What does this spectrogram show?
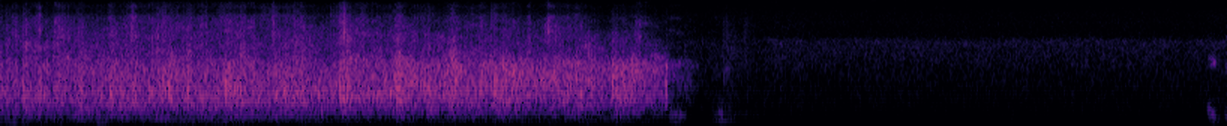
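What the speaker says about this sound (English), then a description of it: "Give him a round of applause." An audience applauds as Admiral Downing is welcomed to the stage at an annual event. The applause is loud and sustained for about three seconds, then stops abruptly, leaving near silence.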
